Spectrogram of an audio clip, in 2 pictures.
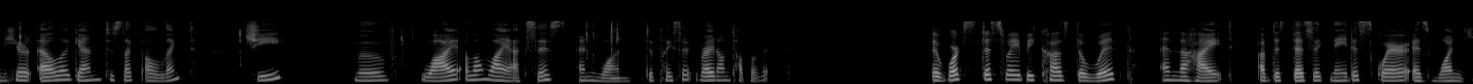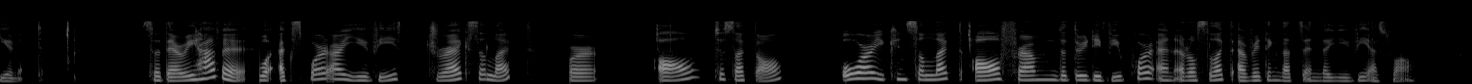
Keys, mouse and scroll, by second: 0.1 l, 2.3 g, 2.5 g, 3.9 y, 5.8 KP_1, 6.0 Return, 8.7 click, 17.4-18.7 drag, 18.8 click, 20.5 click, 21.2 a, 24.2 a.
